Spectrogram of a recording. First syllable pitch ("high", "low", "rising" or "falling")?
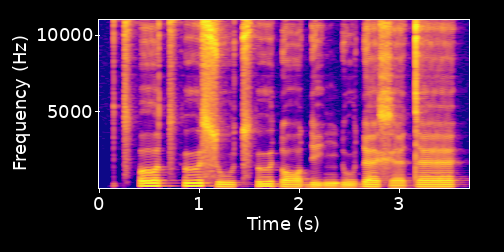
high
